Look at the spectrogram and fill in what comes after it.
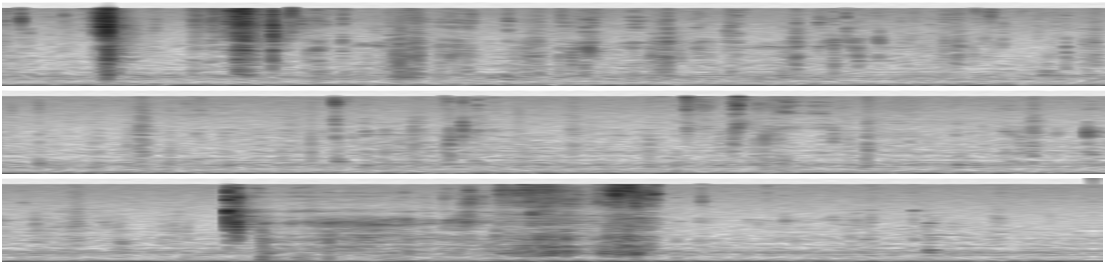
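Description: Close-up chewing and crunching of food, with crisp bites into a raw green onion stalk near the start. A louder noisy stretch comes about eight to nine seconds in.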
